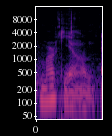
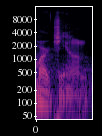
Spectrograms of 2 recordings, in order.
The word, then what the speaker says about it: Marchion: And we learned things of what I guess you could say is the official pronunciation of words like Markion and not Marchion.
